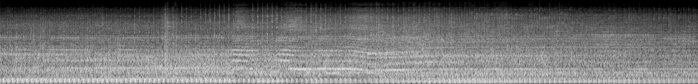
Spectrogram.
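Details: 1971 John Deere 140H3, Kohler K321 single-cylinder, after carburetor rebuild and new float fixed fuel pouring from carb: even, steady thump with smooth unbroken note, no stumbles or surging; normal running.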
